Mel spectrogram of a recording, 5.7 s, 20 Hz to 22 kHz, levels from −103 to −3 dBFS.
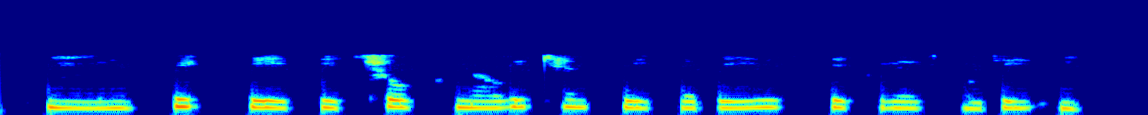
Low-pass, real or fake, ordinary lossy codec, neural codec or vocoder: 3.6 kHz; real; none; none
